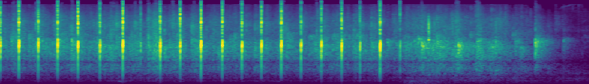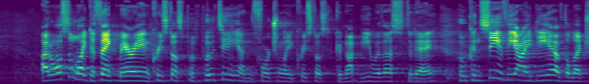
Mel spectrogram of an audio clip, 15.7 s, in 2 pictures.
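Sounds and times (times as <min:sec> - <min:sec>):
audience applause: 0:00.0 - 0:07.7
speech: 0:08.5 - 0:15.7.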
